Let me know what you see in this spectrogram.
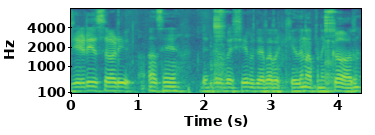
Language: Dogri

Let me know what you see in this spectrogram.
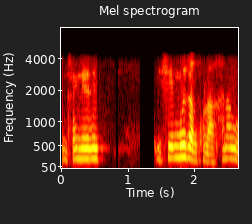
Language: Bodo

